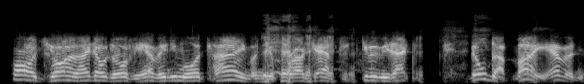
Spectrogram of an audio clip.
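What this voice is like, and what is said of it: Boston accent. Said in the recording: “coming to us from Boston. You can hear his accent.”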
